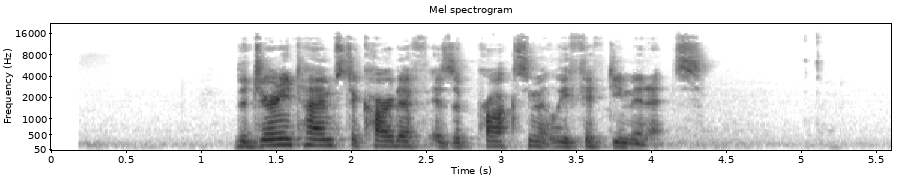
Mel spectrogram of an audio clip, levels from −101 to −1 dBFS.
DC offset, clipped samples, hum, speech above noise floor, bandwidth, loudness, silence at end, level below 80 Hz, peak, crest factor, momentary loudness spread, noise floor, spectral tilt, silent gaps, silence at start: under 0.1%; under 0.1%; none; 47 dB; 15.5 kHz; -25 LUFS; 1.25 s; -72 dBFS; -4 dBFS; 24 dB; 12 LU; -72 dBFS; -4 dB/octave; none; 1.25 s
